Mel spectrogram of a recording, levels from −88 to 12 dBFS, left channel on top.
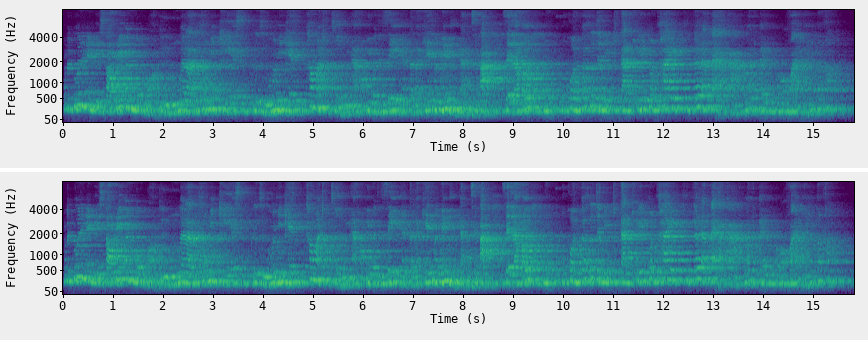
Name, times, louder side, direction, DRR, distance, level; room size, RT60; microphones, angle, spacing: voice 1, 0.1-15.3, equal, 55° right, -6 dB, 1.5 m, -23 dB
9.3 x 6.9 x 3.7 m, 2.7 s
head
